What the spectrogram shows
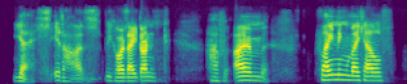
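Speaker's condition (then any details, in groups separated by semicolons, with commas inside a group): Cerebral palsy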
